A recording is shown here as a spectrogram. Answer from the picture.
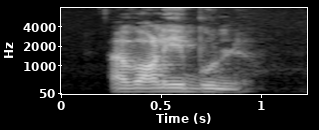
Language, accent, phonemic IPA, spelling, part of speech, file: French, France, /a.vwaʁ le bul/, avoir les boules, verb, LL-Q150 (fra)-avoir les boules.wav
- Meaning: 1. to have the jitters, to have the willies, to have the heebie-jeebies (to be scared) 2. to be pissed off, to be cheesed off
